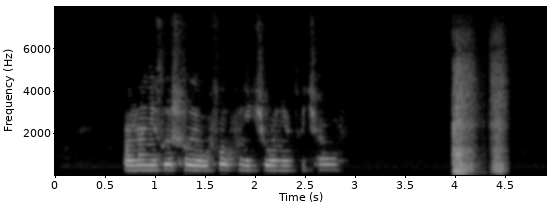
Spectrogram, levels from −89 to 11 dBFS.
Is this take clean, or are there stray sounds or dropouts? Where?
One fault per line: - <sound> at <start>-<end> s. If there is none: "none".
- throat clearing at 3.9-4.5 s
